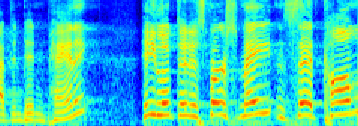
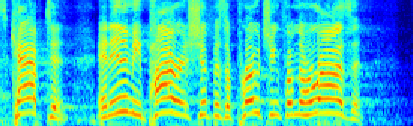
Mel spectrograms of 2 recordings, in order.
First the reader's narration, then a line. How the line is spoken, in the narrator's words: the ship's lookout yelled from the crow's nest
